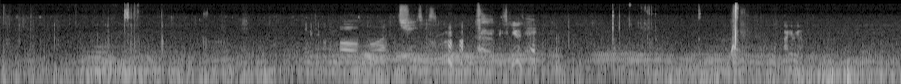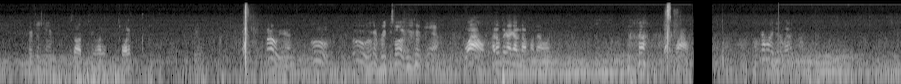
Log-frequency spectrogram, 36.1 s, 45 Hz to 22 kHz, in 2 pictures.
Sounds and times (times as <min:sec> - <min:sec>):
Speech: 0:06.1 - 0:08.8, 0:23.3 - 0:29.0, 0:33.1 - 0:34.2.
